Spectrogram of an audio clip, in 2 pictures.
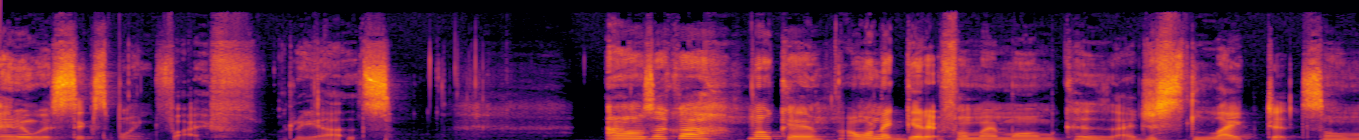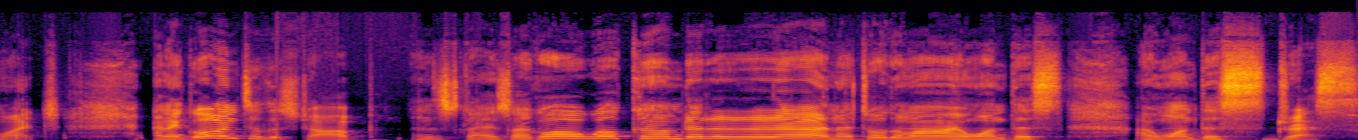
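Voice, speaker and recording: At a moderate pace, a woman with a non-native accent talks in an animated tone at a fairly high pitch, her pitch swinging very widely, on a very clean recording with a silent background. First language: not English. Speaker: podcast host. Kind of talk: casual solo podcast storytelling.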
